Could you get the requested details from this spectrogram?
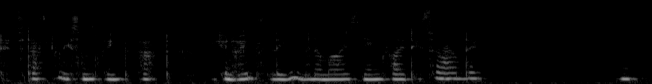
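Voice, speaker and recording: Soft-spoken and fairly quick, a woman talks in a high-pitched, gentle, dark, mellow tone with monotone, flat intonation, long, frequent pauses and big swings in loudness. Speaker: ASMR creator playing an alternative therapist. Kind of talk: ASMR role-play, personal attention. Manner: soft-spoken, gentle. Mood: calm, reassuring. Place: home room. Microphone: phone near.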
